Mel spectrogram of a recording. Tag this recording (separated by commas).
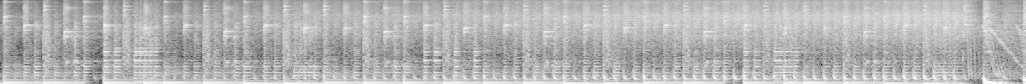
Music, Trance music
